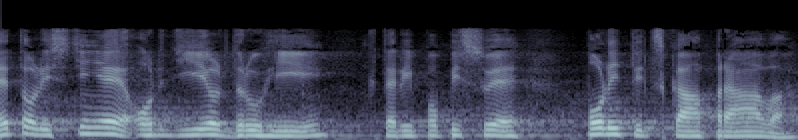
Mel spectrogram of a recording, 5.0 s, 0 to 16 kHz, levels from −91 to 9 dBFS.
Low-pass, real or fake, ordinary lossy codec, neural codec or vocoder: 7.2 kHz; real; MP3, 48 kbps; none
